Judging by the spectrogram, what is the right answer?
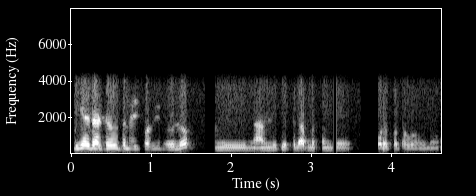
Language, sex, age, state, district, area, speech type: Bengali, male, 45-60, West Bengal, Purba Bardhaman, rural, conversation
